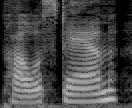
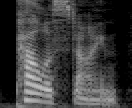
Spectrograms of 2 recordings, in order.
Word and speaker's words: Palestine: you know perfectly clear it's not pronounced Palestine it's Palestine and if you want to be Act correct it's philistin so yeah it shows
